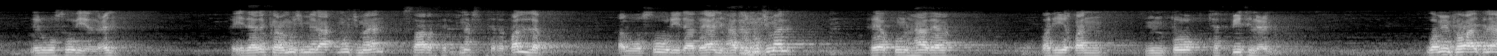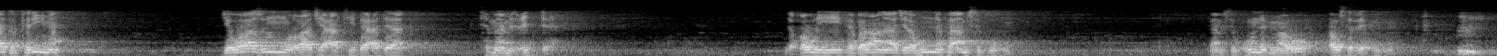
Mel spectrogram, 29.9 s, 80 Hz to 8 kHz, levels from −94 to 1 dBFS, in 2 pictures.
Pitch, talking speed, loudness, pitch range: 135 Hz, 75 wpm, -18 LUFS, 130-145 Hz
